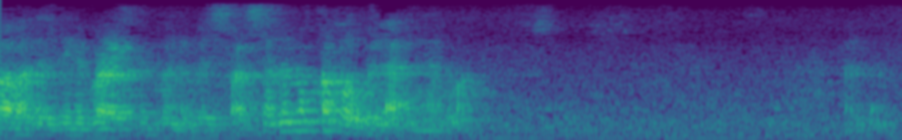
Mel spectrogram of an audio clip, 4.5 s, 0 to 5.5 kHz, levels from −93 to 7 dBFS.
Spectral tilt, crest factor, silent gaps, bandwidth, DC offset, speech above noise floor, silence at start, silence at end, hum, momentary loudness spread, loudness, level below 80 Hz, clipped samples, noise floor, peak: -8.5 dB/octave; 22 dB; none; 5.2 kHz; under 0.1%; 23 dB; 0 s; 0 s; none; 24 LU; -27 LUFS; -60 dBFS; under 0.1%; -50 dBFS; -8 dBFS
